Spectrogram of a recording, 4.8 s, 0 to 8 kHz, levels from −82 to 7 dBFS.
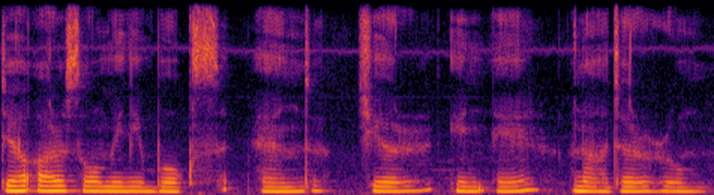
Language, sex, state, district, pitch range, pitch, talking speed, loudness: English, female, Arunachal Pradesh, Papum Pare, 180-200 Hz, 185 Hz, 140 wpm, -18 LUFS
